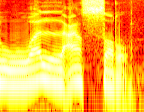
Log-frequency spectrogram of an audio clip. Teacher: huruf waw ini merupakan huruf yang keluar di dua bibir, atau dalam hukum makhrajnya adalah asy-syafatan.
